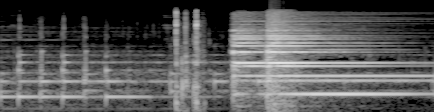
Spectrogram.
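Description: Subscribe-button animation sound effects: two quick mouse clicks just before a second in, then a bright bell ding for the notification bell that rings on and fades slowly.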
